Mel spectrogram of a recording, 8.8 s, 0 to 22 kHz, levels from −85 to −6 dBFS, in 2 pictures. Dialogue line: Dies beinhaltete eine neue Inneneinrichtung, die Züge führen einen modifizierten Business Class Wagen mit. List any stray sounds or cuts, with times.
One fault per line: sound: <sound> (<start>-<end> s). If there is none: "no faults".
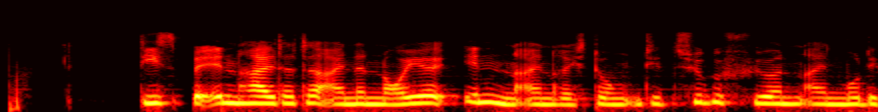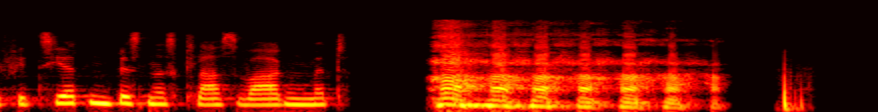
sound: laugh (6.5-8.1 s)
